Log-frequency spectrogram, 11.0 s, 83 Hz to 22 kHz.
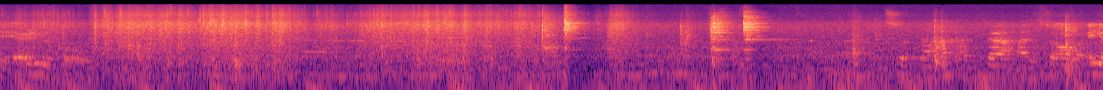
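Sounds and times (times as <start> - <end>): sharp plastic crackles: 0.0 - 7.6
plastic packaging rustling: 0.0 - 7.7.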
